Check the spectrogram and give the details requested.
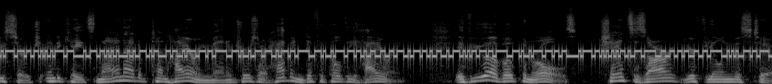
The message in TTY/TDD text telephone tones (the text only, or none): … REMARKABLE THAN THE WIN WAS THE VERSATILITY …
